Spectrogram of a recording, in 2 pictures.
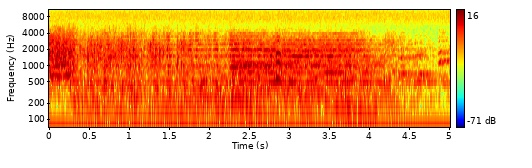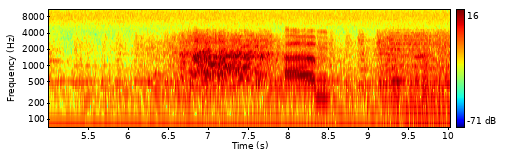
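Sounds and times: orchestral theme tune: 0.1 - 10.0.

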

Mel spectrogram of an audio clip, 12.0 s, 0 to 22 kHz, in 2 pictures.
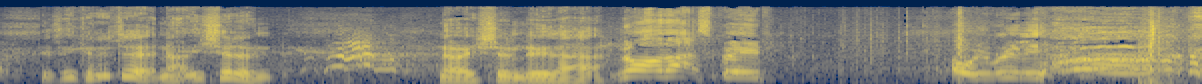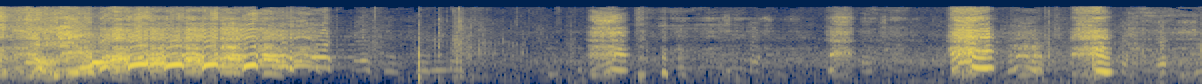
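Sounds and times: man laughing: 5.2 - 8.1, 8.8 - 12.0.

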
